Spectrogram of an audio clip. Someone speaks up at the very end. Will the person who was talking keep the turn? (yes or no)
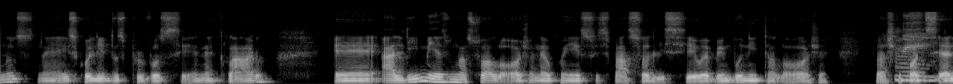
yes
